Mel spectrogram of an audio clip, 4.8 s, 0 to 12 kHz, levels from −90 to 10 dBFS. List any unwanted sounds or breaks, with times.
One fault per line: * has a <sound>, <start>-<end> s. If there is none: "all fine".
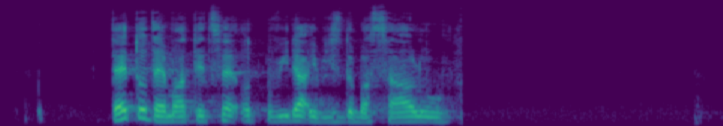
all fine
